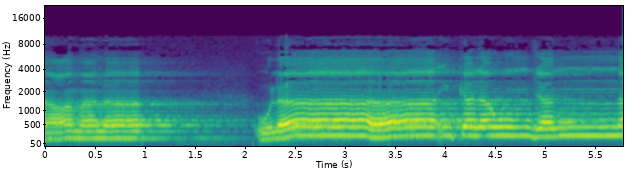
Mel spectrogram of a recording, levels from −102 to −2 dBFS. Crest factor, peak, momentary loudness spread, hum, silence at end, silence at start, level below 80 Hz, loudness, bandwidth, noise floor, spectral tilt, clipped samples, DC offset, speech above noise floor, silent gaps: 12 dB; 0 dBFS; 12 LU; none; 0 s; 0 s; -62 dBFS; -12 LUFS; 7 kHz; -41 dBFS; -8 dB/octave; under 0.1%; under 0.1%; 29 dB; none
